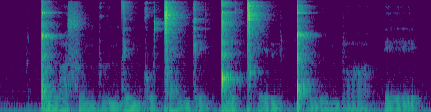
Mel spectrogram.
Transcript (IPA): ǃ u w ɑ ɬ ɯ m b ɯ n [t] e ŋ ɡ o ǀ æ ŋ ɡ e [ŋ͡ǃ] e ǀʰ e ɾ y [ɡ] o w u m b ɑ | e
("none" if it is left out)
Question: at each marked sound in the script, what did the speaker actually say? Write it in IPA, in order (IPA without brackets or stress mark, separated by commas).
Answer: d, ǃ, ɡ͡ǃ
